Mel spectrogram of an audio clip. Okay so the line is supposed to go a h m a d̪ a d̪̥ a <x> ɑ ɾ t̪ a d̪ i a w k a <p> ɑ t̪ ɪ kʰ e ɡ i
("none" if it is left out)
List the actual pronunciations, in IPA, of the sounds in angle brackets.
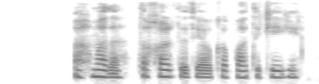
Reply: x, p

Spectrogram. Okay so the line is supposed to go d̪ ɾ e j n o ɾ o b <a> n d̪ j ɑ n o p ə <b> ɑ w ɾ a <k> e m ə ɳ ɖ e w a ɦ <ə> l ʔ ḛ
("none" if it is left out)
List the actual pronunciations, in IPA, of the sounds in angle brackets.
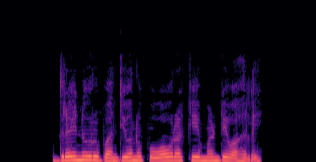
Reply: a, w, k, ə

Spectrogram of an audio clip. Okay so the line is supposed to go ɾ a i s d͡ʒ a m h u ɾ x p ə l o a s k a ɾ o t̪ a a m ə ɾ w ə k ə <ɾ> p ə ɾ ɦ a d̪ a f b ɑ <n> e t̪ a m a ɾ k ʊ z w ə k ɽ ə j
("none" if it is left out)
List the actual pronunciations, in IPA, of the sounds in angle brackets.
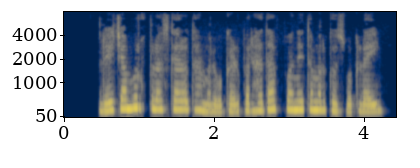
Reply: ɽ, n

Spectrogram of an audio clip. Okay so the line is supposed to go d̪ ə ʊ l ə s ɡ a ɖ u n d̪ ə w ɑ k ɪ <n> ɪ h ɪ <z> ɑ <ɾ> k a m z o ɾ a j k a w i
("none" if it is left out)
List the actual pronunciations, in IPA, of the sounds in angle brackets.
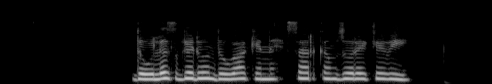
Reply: n, s, ɾ

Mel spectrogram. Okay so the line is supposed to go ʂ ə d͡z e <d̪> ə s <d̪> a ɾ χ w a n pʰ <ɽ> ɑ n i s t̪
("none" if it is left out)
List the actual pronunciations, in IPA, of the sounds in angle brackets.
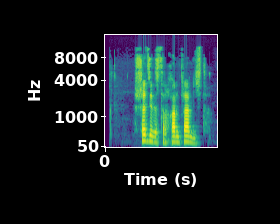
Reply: d̪, t̪, ɾ

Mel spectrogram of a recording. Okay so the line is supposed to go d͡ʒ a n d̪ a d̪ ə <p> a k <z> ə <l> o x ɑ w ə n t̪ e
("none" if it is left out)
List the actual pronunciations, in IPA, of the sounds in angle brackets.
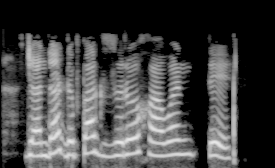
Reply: p, z, ɾ

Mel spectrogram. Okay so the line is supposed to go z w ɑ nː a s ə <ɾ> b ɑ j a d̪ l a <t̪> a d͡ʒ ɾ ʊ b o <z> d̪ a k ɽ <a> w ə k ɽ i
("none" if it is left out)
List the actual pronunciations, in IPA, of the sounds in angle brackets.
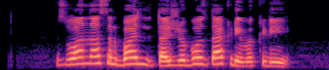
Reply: l, t̪, z, e

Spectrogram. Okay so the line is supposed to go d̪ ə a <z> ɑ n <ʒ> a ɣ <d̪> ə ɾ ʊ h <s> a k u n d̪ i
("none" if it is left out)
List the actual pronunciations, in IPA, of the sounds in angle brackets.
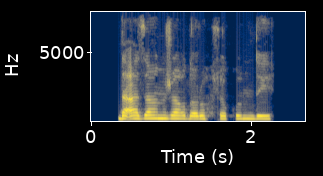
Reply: z, ʒ, d̪, s

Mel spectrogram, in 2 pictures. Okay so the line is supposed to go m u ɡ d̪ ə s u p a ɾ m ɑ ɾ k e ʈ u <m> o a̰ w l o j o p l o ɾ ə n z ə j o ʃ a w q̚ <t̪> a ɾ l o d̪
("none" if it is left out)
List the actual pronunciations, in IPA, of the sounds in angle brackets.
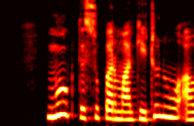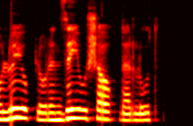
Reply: n, d̪

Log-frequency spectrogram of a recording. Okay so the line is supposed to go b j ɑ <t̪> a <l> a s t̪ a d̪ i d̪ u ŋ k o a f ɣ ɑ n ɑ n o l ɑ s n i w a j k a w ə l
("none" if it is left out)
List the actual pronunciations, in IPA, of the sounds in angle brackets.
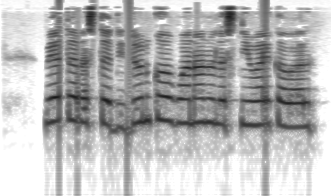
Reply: t̪, ɾ

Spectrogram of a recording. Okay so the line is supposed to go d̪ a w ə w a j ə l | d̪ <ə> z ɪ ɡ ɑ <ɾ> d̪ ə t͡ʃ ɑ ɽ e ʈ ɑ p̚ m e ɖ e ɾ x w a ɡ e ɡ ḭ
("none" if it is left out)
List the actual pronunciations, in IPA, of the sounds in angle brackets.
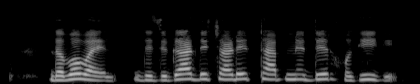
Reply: ə, ɾ

